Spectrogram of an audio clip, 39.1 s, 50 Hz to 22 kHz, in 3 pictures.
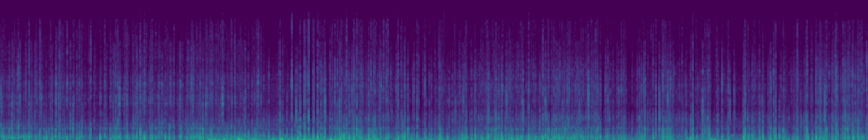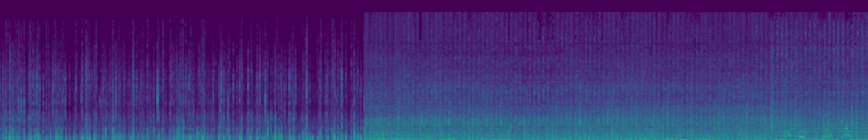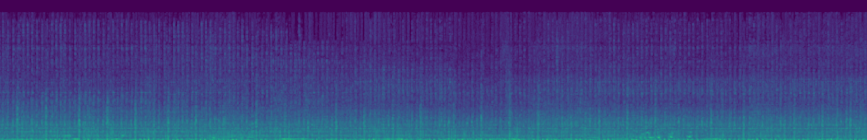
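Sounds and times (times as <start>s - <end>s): crackling and spattering: 0.0s - 39.0s
small water-pump engine running: 18.5s - 39.0s.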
